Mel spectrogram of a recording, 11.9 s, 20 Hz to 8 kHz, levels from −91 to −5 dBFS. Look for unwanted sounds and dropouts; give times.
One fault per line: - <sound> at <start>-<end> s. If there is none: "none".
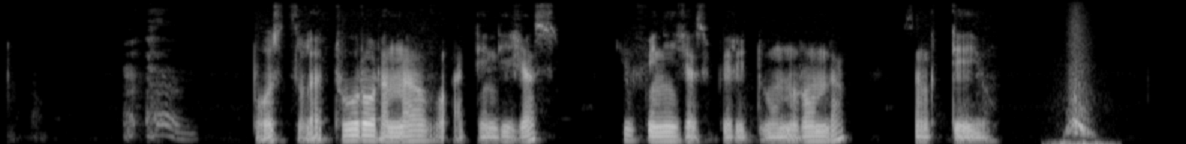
- throat clearing at 1.2-2.0 s
- whoosh at 10.4-11.2 s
